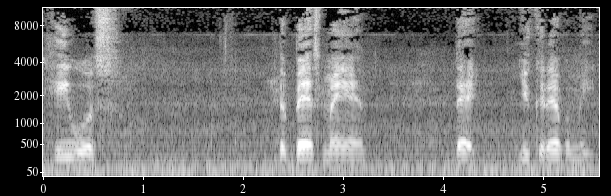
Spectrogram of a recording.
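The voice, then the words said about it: Choked up, emotional voice. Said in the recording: “Makes me get a little choked up right now.”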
